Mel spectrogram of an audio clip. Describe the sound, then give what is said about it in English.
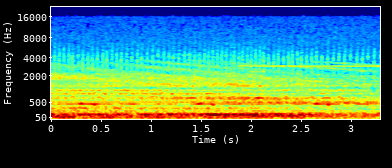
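A truck engine drones steadily as the truck heads up a mountain road in a snowstorm, a continuous low rumble with a faint tonal whine layered above it, holding at an even loudness throughout. “It's like a delivery truck heading up the mountain and a regular truck.”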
